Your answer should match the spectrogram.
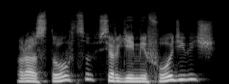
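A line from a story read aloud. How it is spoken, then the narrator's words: Confused. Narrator (Russian): растерянно произнес Сашка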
